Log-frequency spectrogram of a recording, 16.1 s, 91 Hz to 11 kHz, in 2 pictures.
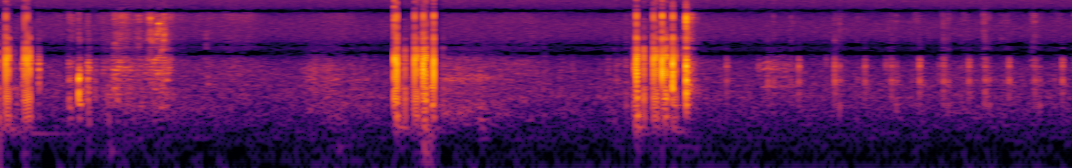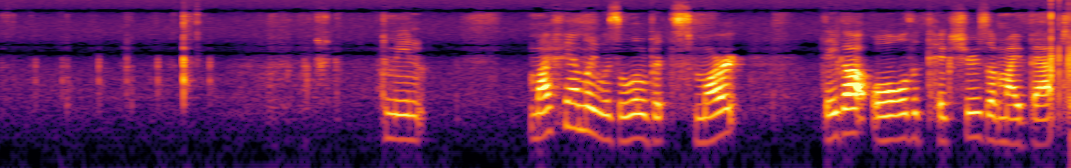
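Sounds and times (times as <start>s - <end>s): light handling ticks: 4.7s - 10.6s.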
